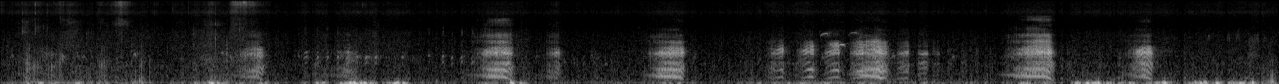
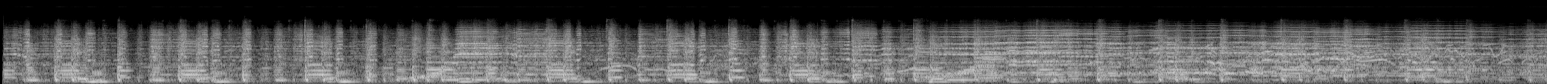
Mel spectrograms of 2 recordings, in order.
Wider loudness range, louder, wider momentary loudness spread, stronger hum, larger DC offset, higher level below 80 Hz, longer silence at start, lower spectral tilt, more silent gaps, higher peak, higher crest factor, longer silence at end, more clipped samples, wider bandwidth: first, 6 LU vs 2 LU; second, -31 LUFS vs -15 LUFS; first, 21 LU vs 6 LU; neither; neither; first, -36 dBFS vs -50 dBFS; about the same, 0 s vs 0.05 s; about the same, -4.5 dB/octave vs -5 dB/octave; neither; second, -8 dBFS vs -2 dBFS; first, 22 dB vs 14 dB; about the same, 0 s vs 0 s; neither; first, over 20 kHz vs 16 kHz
